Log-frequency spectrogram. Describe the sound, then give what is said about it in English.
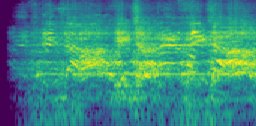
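Crowd of UK school students who walked out of class chanting at a climate change protest march against government inaction. A loud, dense roar of voices swells in quickly and holds steady. “That was the sound of students in the UK who on Friday walked out of schools to march against the government's inaction towards climate change.”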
